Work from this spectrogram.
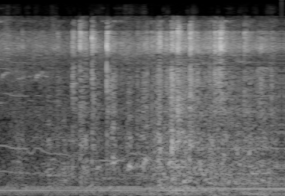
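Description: A black fantail pigeon coos at close range in soft repeated low calls over a steady background hum, with faint fluttering between calls.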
